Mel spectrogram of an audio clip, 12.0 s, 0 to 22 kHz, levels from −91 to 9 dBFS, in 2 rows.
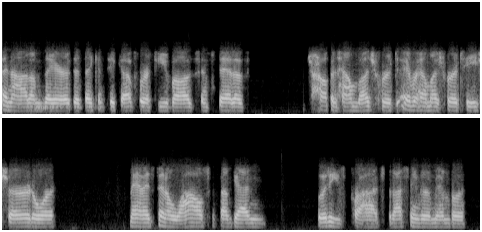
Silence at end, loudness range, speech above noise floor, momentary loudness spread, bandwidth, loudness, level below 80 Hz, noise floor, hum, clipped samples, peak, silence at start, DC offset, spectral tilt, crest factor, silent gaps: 0.2 s; 2 LU; 59 dB; 5 LU; 4.2 kHz; -18 LUFS; -64 dBFS; -76 dBFS; none; under 0.1%; -2 dBFS; 0 s; under 0.1%; -8 dB/octave; 16 dB; none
